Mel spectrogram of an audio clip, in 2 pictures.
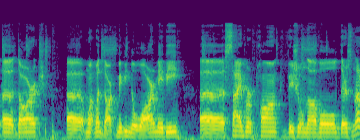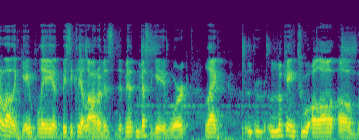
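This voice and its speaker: A French Canadian man in his forties, with a French Canadian accent, chats casually on a live stream, rambling with lots of fillers and restarts. His voice is mid-range and the audio reverberant.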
